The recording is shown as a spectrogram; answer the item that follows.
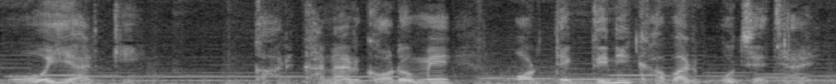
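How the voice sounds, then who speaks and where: An actor playing a nervous, evasive factory worker in a cartoon mystery, speaking hesitantly. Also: male voice, mid-range voice, moderate pace, music in the background, lightly acted. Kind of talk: animated detective story acting.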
